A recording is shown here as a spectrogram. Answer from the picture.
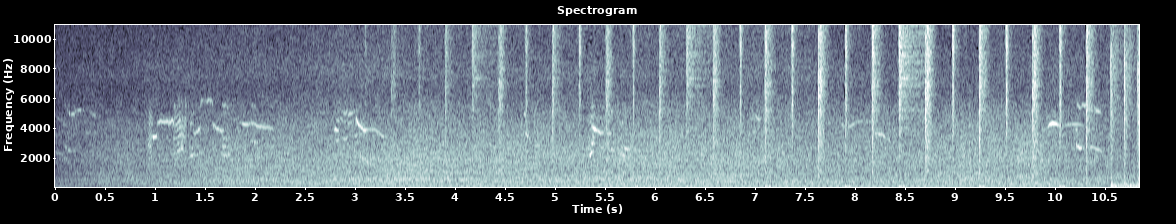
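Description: Ocean surf washing on a beach, swelling in, with a few high bird calls over it; about three seconds in, a percussion beat of sharp ticks and low kicks joins the surf as a song's intro.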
